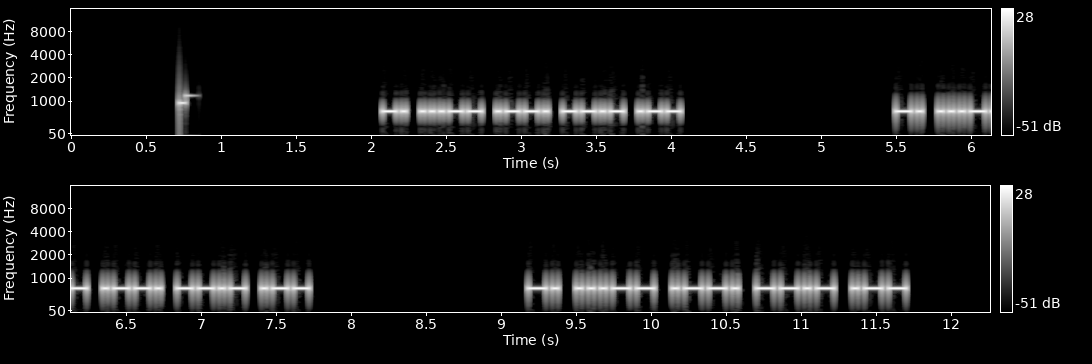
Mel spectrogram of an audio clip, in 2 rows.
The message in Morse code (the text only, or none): N3PQW N3PQW N3PQW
